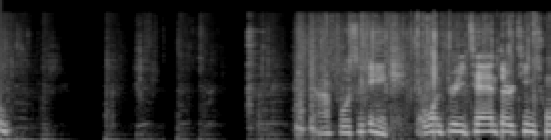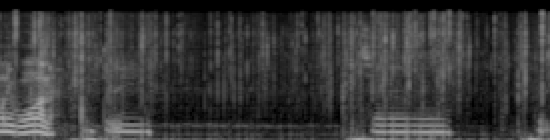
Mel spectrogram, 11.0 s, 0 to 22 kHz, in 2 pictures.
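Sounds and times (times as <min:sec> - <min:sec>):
wrapper crinkling and tearing: 0:03.0 - 0:11.0.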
